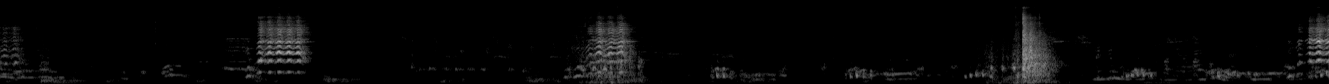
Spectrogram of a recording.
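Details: Goat bleats scattered through a quieter stretch: short wavering cries near three and six seconds, a harsh noisy burst at ten seconds and another call at the end, with soft low murmurs between.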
